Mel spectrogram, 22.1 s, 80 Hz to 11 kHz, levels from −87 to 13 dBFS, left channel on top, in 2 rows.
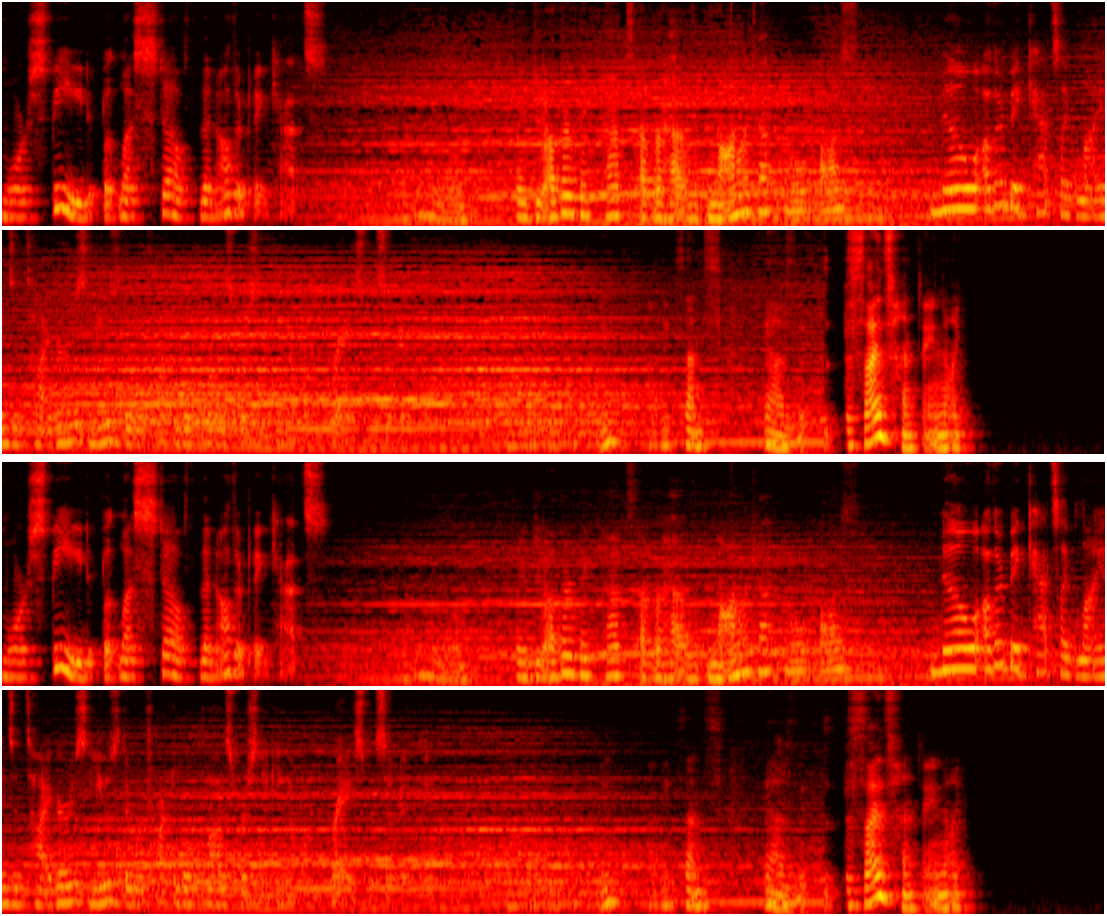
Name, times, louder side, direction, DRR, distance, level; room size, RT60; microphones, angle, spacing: voice 1, 0.0-3.2 9.3-15.3 18.6-19.0, equal, 15° right, 0.8 m, -32 dB
sound 1, 2.8-19.3, left 4 dB, 75° left, 0.6 m, -36 dB
voice 2, 4.0-4.6 5.1-8.5 16.0-16.6 16.9-17.2 17.5-18.9 19.2-20.7, left 2 dB, 45° left, 0.9 m, -29 dB
11.0 x 7.4 x 2.3 m
head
